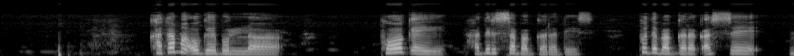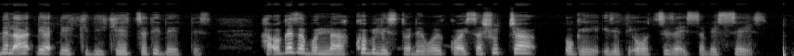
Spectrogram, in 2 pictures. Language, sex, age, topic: Gamo, female, 36-49, government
